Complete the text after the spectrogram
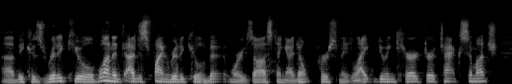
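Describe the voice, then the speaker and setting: A man's voice: medium pitch, rapid-fire, a little mellow, no echo. A middle-aged man speaking casually as a podcast guest, in a discursive, analytical way. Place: small furnished room at home, video call.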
